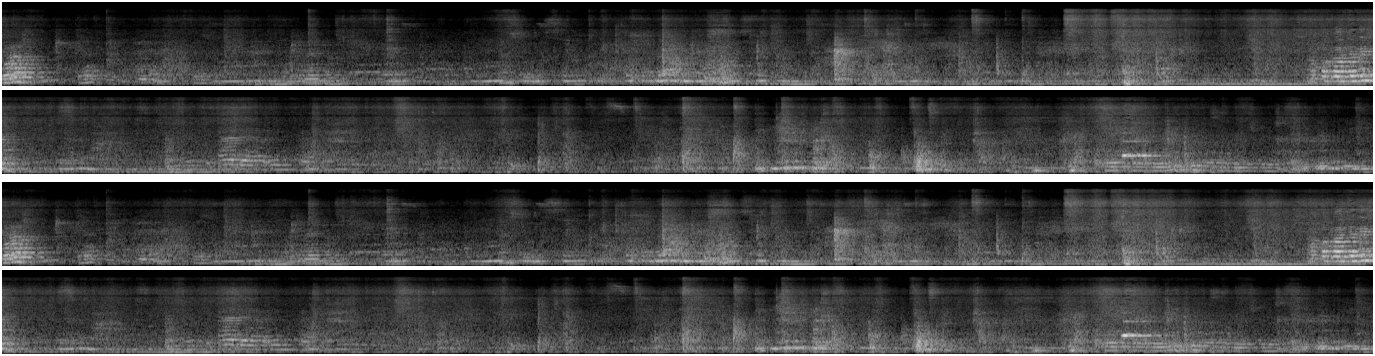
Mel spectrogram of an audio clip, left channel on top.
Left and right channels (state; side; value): normal; both; correlation 0.77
